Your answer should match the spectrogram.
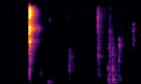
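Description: A single sharp click about half a second in, followed by a few faint short clicks and soft noises.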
